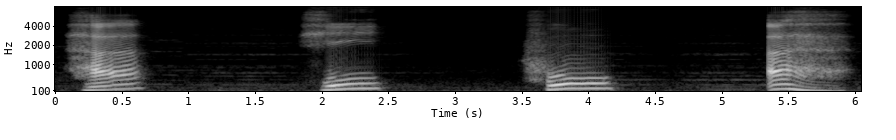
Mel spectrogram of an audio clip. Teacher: Bu harfimiz halqumni eng tubidan, ya'niki tomog'ini eng tagidan mana shu joydan chiqadi. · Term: ha harfi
